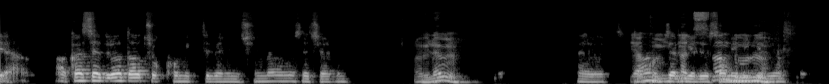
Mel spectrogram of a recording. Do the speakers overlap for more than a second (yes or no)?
yes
